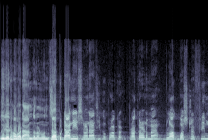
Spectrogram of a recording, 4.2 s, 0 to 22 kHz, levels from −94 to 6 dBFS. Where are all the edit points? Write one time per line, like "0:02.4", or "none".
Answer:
0:01.2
